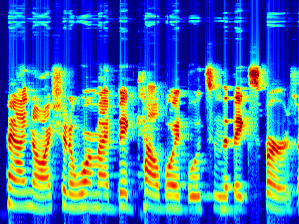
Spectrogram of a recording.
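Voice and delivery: ordinary talk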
